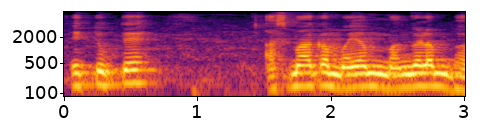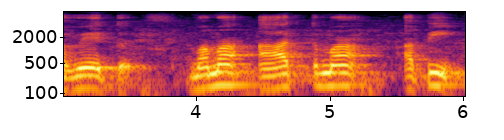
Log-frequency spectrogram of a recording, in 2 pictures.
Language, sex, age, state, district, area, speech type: Sanskrit, male, 30-45, Telangana, Hyderabad, urban, spontaneous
